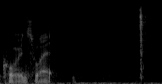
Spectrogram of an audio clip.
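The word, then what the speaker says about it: Corenswet: then I was like, there's just no way that's how you pronounce it. And turns out that is how you pronounce it. It's just David Cornsweat.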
